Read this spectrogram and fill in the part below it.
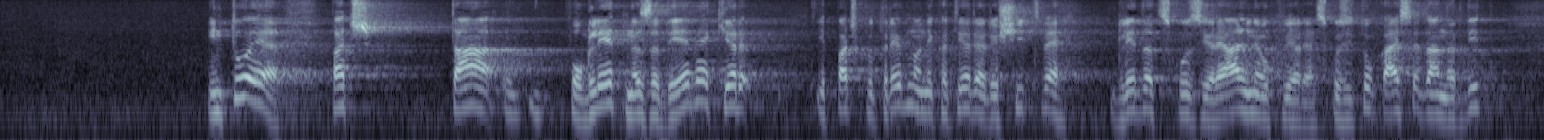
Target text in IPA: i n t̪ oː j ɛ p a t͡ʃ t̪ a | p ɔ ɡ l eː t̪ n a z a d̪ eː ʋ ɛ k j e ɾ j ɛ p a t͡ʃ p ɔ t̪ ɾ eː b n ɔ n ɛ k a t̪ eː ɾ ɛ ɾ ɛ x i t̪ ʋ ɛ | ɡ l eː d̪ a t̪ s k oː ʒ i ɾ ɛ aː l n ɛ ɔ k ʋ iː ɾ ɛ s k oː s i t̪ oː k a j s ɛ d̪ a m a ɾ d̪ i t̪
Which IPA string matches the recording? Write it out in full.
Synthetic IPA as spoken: i n t̪ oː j ɛ p a t͡ʃ t̪ a | p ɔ ɡ l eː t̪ n a z a d̪ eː ʋ ɛ k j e ɾ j ɛ p a t͡ʃ p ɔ t̪ ɾ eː b n ɔ n ɛ k a t̪ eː ɾ ɛ ɾ ɛ ʃ i t̪ ʋ ɛ | ɡ l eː d̪ a t̪ s k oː z i ɾ ɛ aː l n ɛ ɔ k ʋ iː ɾ ɛ s k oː z i t̪ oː k a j s ɛ d̪ a n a ɾ d̪ i t̪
